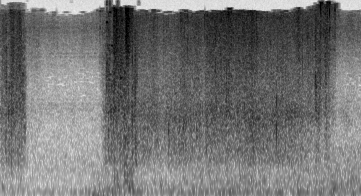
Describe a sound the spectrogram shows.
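A body slides along the ground with a rough scraping rush.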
